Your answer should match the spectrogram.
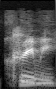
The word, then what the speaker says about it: Creami: Is that how you pronounce it? Creami.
